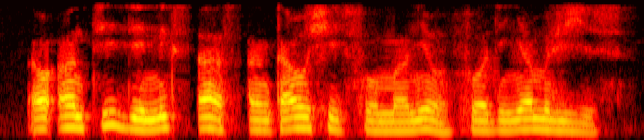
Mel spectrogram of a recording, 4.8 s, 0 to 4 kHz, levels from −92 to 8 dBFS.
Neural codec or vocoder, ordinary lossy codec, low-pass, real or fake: none; AAC, 16 kbps; 3.6 kHz; real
